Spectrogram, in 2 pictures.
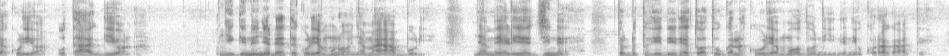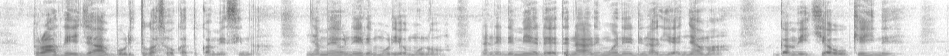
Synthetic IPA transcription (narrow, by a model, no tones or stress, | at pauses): akoɾeaotaɡeɔna̰ | ɲiːŋɡeneɲɛdɛtɛkoɾeamonɔɲamajaboɾḭ | ɲamɛɾeɛd͡ʒinɛ̰tɔndotoɦedeɾeatwatoːɡanakoɾeamɔðɔniːneneokɔɾaɣaːte | toɾaːðed͡ʒaboɾitoɣasɔkatokamesina̰ɲamɛjɔneːɾemoɾeɔmonɔnanedemeɛdɛtɛnaɾemwɛnedinaɣiaɲama | ɡameikiaokeine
